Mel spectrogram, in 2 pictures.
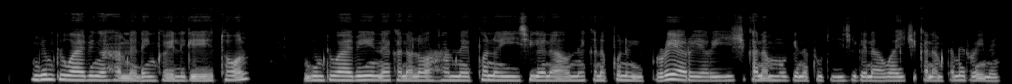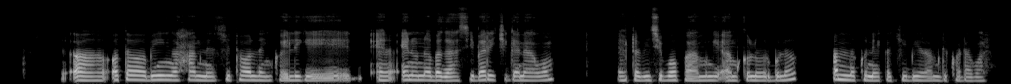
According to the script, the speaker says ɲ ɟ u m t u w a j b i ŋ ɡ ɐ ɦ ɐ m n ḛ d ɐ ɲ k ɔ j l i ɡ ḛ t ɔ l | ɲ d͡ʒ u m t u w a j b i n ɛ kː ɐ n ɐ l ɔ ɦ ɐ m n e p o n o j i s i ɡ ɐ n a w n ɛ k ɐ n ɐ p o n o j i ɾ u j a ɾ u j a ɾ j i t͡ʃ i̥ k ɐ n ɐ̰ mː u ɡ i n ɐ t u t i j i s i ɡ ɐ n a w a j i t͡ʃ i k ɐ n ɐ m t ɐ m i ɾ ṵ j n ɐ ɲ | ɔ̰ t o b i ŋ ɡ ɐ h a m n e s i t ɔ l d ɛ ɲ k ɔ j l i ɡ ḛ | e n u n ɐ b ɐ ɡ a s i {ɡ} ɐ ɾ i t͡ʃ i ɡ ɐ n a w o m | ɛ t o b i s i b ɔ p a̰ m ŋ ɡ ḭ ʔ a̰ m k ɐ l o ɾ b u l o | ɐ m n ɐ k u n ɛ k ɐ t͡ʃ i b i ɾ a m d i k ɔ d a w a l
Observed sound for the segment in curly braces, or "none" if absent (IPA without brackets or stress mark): b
